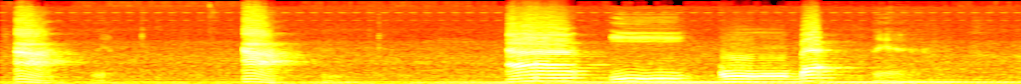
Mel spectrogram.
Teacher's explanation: huruf hamzah ini keluarnya dari tenggorokan bagian belakang di bawah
